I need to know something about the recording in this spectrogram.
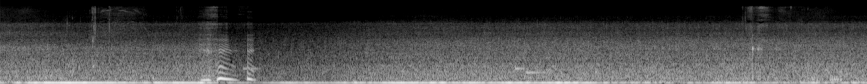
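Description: Wind buffeting the microphone outdoors: a steady low rumble with a hiss over it. A short laugh comes about two seconds in.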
